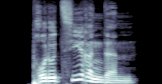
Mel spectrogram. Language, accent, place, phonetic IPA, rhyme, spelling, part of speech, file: German, Germany, Berlin, [pʁoduˈt͡siːʁəndəm], -iːʁəndəm, produzierendem, adjective, De-produzierendem.ogg
- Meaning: strong dative masculine/neuter singular of produzierend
